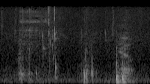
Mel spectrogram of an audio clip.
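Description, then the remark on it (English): Quiet sipping and swallowing of water, a few soft wet slurps and gulps spread over a few seconds, with faint mouth clicks and no talking. “Let me sip this water, please.”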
